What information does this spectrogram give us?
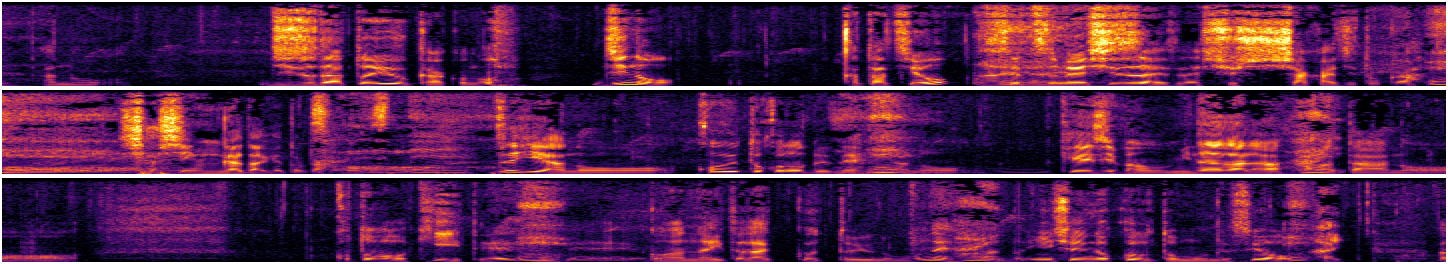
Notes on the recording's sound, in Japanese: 小雨交じりの霧が立ち込める中での収録でした。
